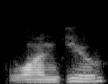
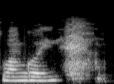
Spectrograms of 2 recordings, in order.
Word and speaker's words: Wangoi: And Wanju, good morning. I hope I pronounced that correctly. No, you did not. It's Wangoi.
